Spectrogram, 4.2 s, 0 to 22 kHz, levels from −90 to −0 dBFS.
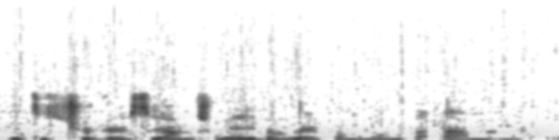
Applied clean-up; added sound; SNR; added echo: classical method spectral subtraction.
